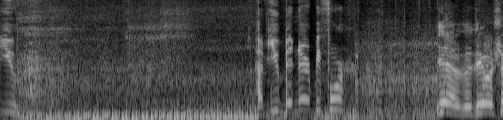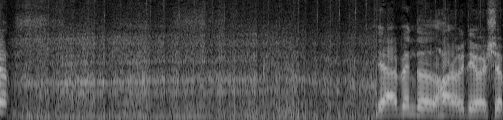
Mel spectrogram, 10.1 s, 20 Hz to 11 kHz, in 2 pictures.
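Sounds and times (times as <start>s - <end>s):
motorcycle engine at low revs: 0.0s - 9.0s.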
